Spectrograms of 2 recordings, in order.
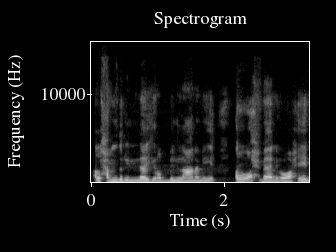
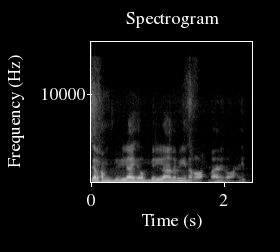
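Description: First: The words are recited carefully with clear articulation. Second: The words are recited carelessly without clear articulation. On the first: The reciter is focused on the prayer. The speaker calls it right. "এভাবে সঠিক উচ্চারণ করে" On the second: The reciter is not paying attention. The speaker calls it wrong. "বেখেয়ালে পড়তে আছি"

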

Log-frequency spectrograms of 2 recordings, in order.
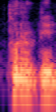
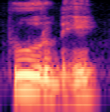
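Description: First: The first vowel is kept short. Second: The first vowel is held long. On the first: The speaker calls it wrong. "not purbhi" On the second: The speaker calls it right. "but purbhi"

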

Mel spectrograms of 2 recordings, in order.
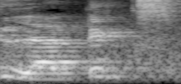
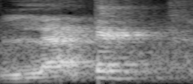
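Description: First: The word ends with a ks sound. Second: The word ends with a plain k sound. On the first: The speaker calls it wrong. "পড়ার সময় যদি ল্যাটেক্স পড়েছো তাহলে আমি কিন্তু তোমার অবস্থা খারাপ করে দেবো" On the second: The speaker calls it right. "তুমি যদি কে পড়ো তাহলে আরো বেটার"

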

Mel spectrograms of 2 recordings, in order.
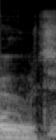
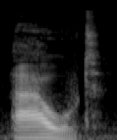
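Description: First: The vowel is a single long oo sound. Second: The vowel glides as a diphthong. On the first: This is the stereotype of how Canadians sound. The speaker calls it wrong. "the one we always hear is oot" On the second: This is how Canadians actually say it. The speaker calls it right. "there's is it called a diphthong?"

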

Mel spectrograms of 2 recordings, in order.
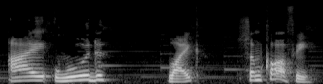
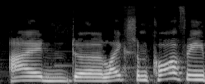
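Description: First: Both words 'I would' are fully pronounced. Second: 'I would' is shortened to one syllable 'I'd'. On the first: "you notice I didn't contract I would" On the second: "Here's the contraction"

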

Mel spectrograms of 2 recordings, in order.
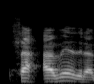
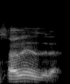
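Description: First: The two a sounds are in separate syllables. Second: The two a sounds merge into one syllable. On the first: The speaker calls it right. "Dos vocales idénticas se pronuncian en sílabas diferentes. Por eso es que es Saavedra" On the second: The speaker calls it wrong. "no Saavedra"

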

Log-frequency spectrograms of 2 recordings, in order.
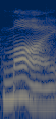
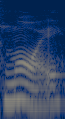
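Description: First: The vowel sounds like eye. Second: The vowel sounds like oy. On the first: "a word like my" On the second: "is pronounced moi"

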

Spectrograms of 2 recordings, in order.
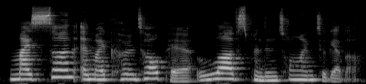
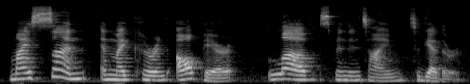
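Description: First: The final r of together is dropped. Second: The final r of together is pronounced.

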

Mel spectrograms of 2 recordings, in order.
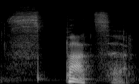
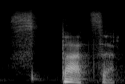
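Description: No difference in how they are said.

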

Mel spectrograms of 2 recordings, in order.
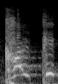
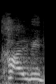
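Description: First: The middle consonant is a hard p sound. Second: The middle consonant is a softened b sound. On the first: The speaker calls it wrong. "Kalpi diyemeyeceğim için" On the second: The speaker calls it right. "tak yumuşatıyorum, kalbi diyorum"

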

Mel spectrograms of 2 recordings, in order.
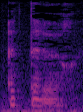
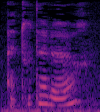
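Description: First: Some syllables are dropped and run together. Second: Every syllable is pronounced in full. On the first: "prononcées quand elles sont vraiment raccourcies" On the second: "Au lieu de dire"

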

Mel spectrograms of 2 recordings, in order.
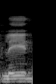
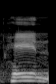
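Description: First: An L sound follows the first consonant. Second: No L sound follows the first consonant. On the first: The speaker calls it wrong. "บ่แม่นเพลนเด้อ" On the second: The speaker calls it right. "ออกเสียงเพนเนาะ"

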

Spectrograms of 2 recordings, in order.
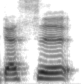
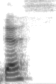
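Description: First: The final u vowel is clearly pronounced. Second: The final u vowel is dropped. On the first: The speaker calls it wrong. "we don't say desu" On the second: The speaker calls it right. "we say des"

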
